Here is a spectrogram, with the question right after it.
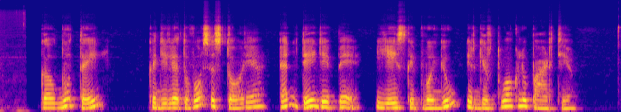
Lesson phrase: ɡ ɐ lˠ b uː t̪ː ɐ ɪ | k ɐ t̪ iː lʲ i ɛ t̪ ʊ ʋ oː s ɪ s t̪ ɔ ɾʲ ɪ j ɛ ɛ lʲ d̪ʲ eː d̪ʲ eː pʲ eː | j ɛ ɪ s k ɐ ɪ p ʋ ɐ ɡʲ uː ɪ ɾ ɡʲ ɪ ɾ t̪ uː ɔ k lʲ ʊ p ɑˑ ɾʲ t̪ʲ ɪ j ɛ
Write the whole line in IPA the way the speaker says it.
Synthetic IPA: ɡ ɐ lˠ b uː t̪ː ɐ ɪ | k ɐ t̪ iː lʲ i ɛ t̪ ʊ ʋ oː s ɪ s t̪ ɔ ɾʲ ɪ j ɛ ɛ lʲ d̪ʲ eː d̪ʲ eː pʲ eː | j ɛ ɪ s k ɐ ɪ p ʋ ɐ ɡʲ uː ɪ ɾ ɡʲ ɪ ɾ t̪ u ɔ k lʲ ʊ p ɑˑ ɾʲ t̪ʲ ɪ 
